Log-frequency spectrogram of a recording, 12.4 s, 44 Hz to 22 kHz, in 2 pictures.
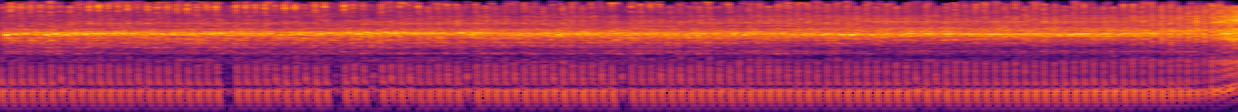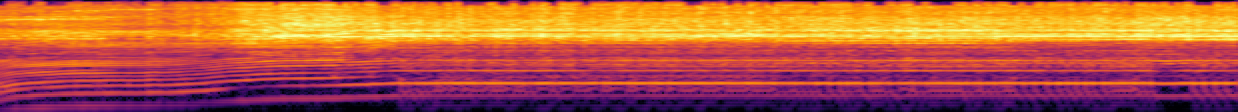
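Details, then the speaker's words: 2009 KTM 250 XC-F after rebuild and idle adjustment: fast even popping idle, then a clean rev climb to a steady higher note, no knocks or rattles; engine healthy. "There's the lovely bike, she's looking good. I'm gonna fire it up here."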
